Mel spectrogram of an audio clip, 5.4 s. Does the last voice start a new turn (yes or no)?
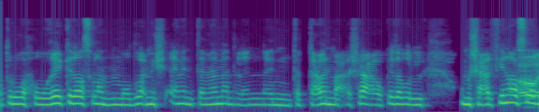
yes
